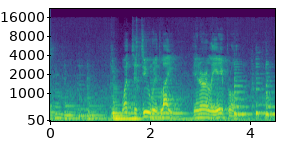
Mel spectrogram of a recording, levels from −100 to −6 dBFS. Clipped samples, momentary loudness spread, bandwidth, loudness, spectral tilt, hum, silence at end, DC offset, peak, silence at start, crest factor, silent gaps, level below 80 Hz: under 0.1%; 10 LU; 7.4 kHz; -18 LUFS; -9 dB/octave; none; 0 s; under 0.1%; -4 dBFS; 0 s; 14 dB; none; -38 dBFS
